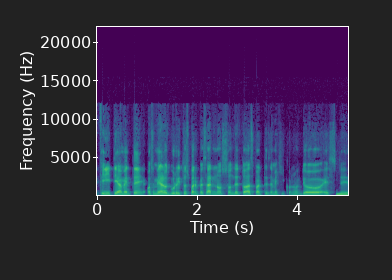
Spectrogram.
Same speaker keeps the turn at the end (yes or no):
yes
